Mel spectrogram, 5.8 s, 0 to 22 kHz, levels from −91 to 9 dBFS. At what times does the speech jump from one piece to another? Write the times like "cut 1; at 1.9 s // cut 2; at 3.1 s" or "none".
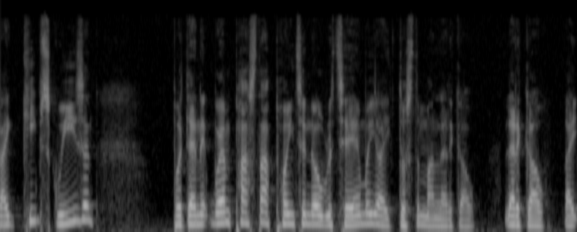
none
